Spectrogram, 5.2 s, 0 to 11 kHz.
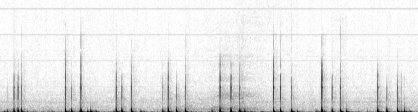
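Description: Long nail tips tap a solid, translucent glycerin soap bar with embedded colored balls, held in one hand. About 23 short, dull taps land in quick clusters of two to three, each a soft low thud with a faint bright click on top. The taps die away instantly, with quiet gaps between clusters.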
